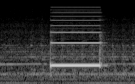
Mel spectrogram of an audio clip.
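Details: Datatech IBM PC XT clone (8088) with a Sony PS/2 keyboard plugged in: one steady half-second beep at startup, no other tones, POST reporting the keyboard not recognised; caps lock won't light.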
